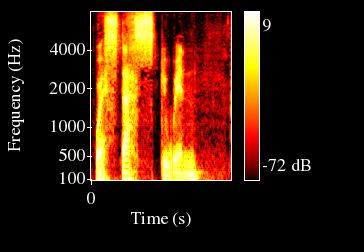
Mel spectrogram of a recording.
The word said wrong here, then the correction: Wetaskiwin: Canada, Wetaskiwin, um, uh, wants to ask about how we uh, live um, in unity despite profound theological and ethical differences as Christians.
